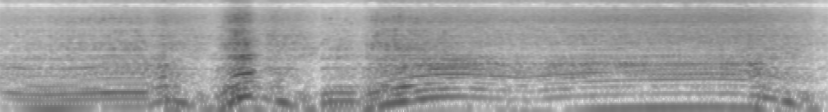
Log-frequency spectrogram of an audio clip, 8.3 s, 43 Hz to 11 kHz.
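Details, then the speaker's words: Porsche 911 (996) flat-six after a multi-year restoration, just after reconnecting the unplugged throttle body connector: clean blips rising and falling smoothly, then an even healthy idle; fault fixed. "So it turns out I hadn't connected the throttle body control, and it was a simple click of the cable and everything was fine."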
